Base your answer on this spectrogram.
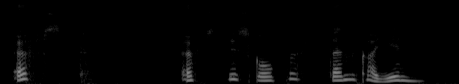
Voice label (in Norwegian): "øvst", Numedalsmål; øverst; Øvst i skøpe stenn kajjin.; Preposisjon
